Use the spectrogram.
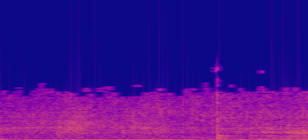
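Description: Dry fish frying with kunduli in a wok, a close, steady sizzle with stirring scrapes and a brief clink near the end, alone without talk.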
